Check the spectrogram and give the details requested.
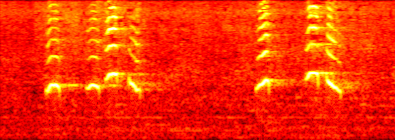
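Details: Rosella giving two short phrases of clear whistled notes, each phrase of two or three flat and arched whistles, about one and a half seconds apart, in a quiet setting.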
